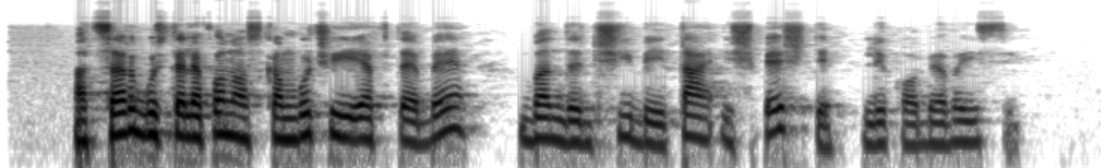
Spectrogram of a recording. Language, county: Lithuanian, Marijampolė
